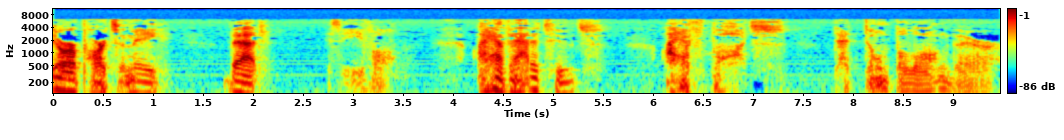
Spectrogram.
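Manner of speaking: breathy, whispered put-on villain voice. Speaker addressing listeners, trying to do the villain voice. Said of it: "I'm trying to do the villain voice".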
